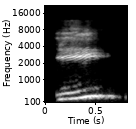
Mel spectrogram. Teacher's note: during the production of this vowel, e, the front part of the tongue is close to the roof of the mouth.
